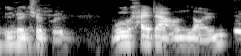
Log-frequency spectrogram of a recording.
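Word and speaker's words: Ugochukwu: the new signing, Leslie, and say it with me, guys, Ugo Chukwu. It's very easy to pronounce. Ugo Chukwu. So you don't have to say Leslie anymore. It's Ugo Chukwu.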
